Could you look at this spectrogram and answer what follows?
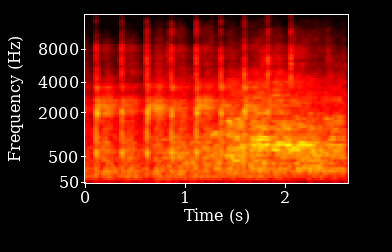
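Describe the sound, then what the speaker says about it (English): Several sharp taps ring out as a frozen banana hammers a nail into wood, uneven in rhythm at first, then fading under a steady hiss of background noise. "we can use it as a hammer to hammer a nail into a piece of wood"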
